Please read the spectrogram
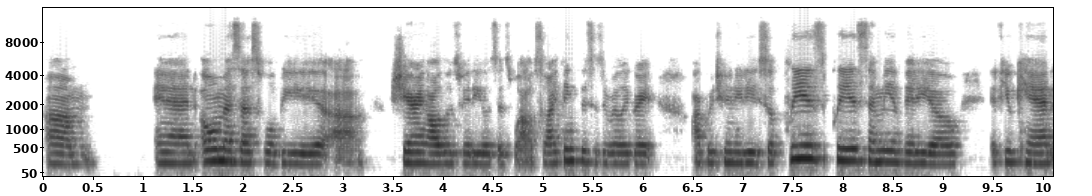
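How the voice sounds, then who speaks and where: On a very clean recording with a silent background, a woman speaks at a medium pitch in a monotone, flat intonation. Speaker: student government member. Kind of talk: meeting announcement. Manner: fast.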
